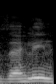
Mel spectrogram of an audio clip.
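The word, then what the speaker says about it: Zahlen: Z German शब्द ज़हलीन हम ये प्रोनाउंसिएशन ज़हलीन है। हमने अंग्रेजी में थोड़ा शायद गड़बड़ कर दिया। यह उच्चारण जहलीन है। प्रोनाउंसिएशन जहलीन है।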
